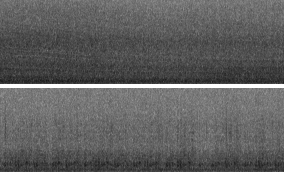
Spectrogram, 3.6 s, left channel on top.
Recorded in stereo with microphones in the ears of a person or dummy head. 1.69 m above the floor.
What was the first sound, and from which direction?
Only background noise.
